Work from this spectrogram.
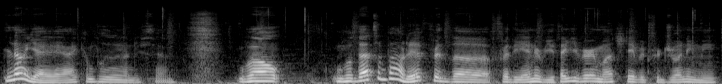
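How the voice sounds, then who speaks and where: A man's voice: mid-range voice, lively intonation, fairly quick, mellow, muffled recording. A young man whose first languages were Spanish and Japanese, interviewing a friend in a casual, hesitant way with many fillers.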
